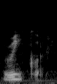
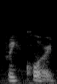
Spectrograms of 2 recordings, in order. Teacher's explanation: Si es un sustantivo, la acentuación va en la primera sílaba, record, ¿ok? Pero si es un verbo, la acentuación debe ir en la segunda sílaba, record.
